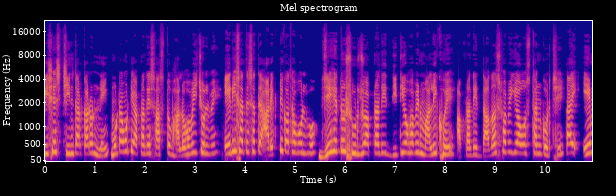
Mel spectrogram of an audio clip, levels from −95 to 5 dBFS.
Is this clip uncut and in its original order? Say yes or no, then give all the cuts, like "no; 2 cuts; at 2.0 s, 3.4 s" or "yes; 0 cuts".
no; 1 cut; at 3.5 s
